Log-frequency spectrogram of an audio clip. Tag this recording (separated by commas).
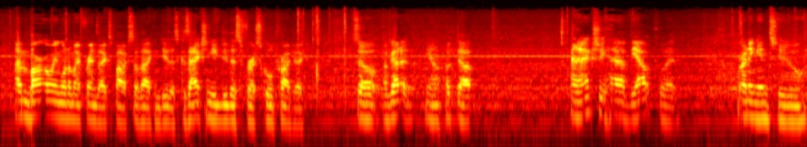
Speech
